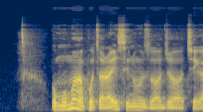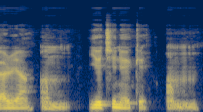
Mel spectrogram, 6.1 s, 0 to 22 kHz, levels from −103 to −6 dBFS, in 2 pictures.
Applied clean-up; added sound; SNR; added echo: none; none; none; none.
